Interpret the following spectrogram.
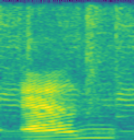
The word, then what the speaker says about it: interesting: It's not interesting, it's interesting. Because since there are only 3 syllables, the in, 3, and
